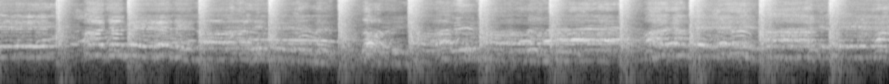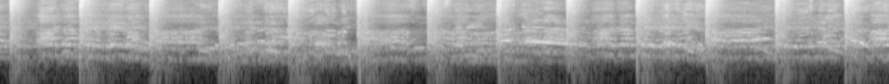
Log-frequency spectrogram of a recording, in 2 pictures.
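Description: A crowd of men chants together loudly.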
